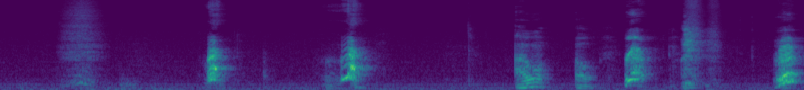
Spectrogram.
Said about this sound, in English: So. I don't think that's a bird. It's not a bird. I think that's a chihuahua. Uh-huh. But it's a short hair chihuahua. Short hair. Yeah.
